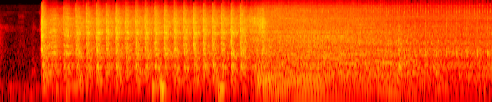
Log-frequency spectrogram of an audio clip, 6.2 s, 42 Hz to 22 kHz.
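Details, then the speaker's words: 2011 Vauxhall Insignia 1.8 XER with poor, lethargic performance and codes P0340, P0341, P0366: starter churns evenly about three seconds before catching and settling to idle; long crank that should be sharper. "so it's still a long crank that should be sharper than that"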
